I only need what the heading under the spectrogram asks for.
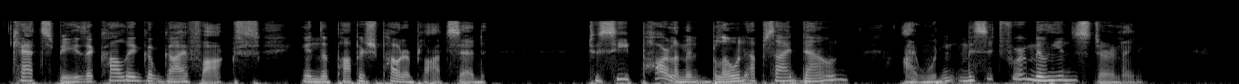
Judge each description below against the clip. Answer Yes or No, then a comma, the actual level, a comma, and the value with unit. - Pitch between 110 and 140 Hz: Yes, low, 135 Hz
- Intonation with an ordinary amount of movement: No, wide, 7.8 semitones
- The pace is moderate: No, slow, 125 wpm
